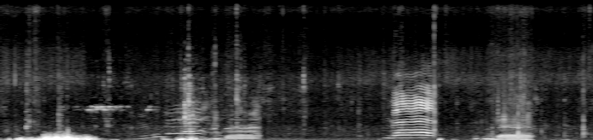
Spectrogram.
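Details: Sheep and lamb in the morning: a heavy low thump and rustle, then three short, nasal bleats in quick succession over a faint background hiss.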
